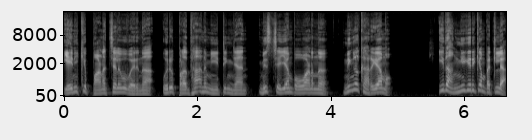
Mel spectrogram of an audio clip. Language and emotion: Malayalam, angry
